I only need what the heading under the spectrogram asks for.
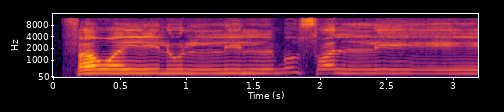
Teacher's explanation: তানবিনের পরে ইদগামে বেলা গুন্নার অক্ষর লাম আসছে এজন্য কি করব গুন্না ছাড়া মিলিয়ে পড়ব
